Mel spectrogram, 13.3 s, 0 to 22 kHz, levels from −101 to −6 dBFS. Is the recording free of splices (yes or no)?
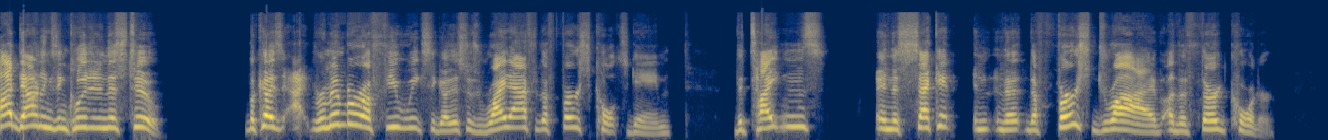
yes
